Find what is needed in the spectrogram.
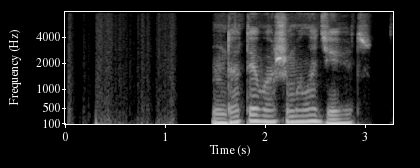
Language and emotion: Russian, neutral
